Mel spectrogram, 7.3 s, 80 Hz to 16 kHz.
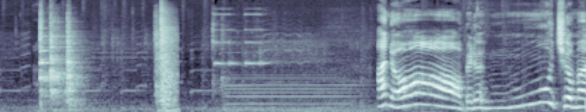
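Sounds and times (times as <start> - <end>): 
microwave oven running with humming drone: 0.0 - 6.0
microwave oven door clunking open: 1.9 - 3.3
speech: 4.7 - 6.3, 6.9 - 7.3.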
